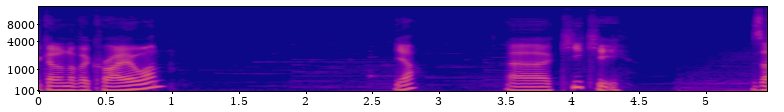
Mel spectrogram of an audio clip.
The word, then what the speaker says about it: Qiqi: Qiqi. Is that how you pronounce that? I am Qiqi. Oh, Qiqi.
